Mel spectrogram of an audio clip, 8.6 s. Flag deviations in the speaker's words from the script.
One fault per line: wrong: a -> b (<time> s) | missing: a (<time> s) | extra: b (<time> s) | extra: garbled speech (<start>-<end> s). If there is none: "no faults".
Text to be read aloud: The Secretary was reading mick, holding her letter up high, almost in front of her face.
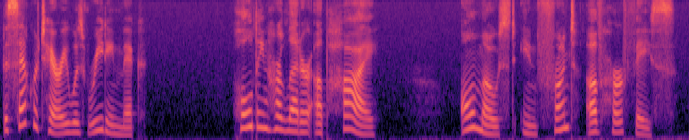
no faults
